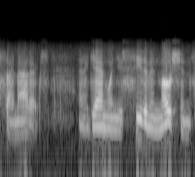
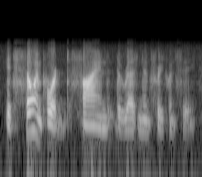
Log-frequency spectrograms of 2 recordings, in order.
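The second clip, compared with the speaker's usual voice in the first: normal talking voice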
